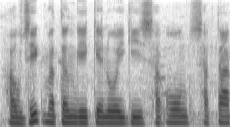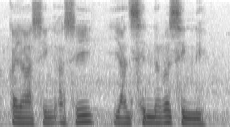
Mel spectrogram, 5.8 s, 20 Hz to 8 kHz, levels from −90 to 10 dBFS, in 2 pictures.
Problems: background sounds at intervals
